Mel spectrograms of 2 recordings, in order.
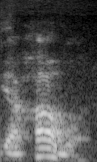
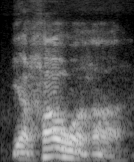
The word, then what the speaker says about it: Yahawah: not the lord's name his name is yahawa right i've heard some people call his name yahawaha they say yahawaha because they don't understand that connectors determine how you pronounce a word right so jeremiah 16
